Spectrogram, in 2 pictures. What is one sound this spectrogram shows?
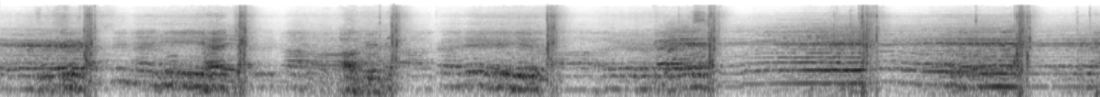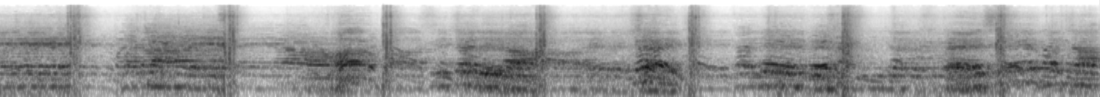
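Men beat their chests in a steady rhythm of heavy slaps.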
